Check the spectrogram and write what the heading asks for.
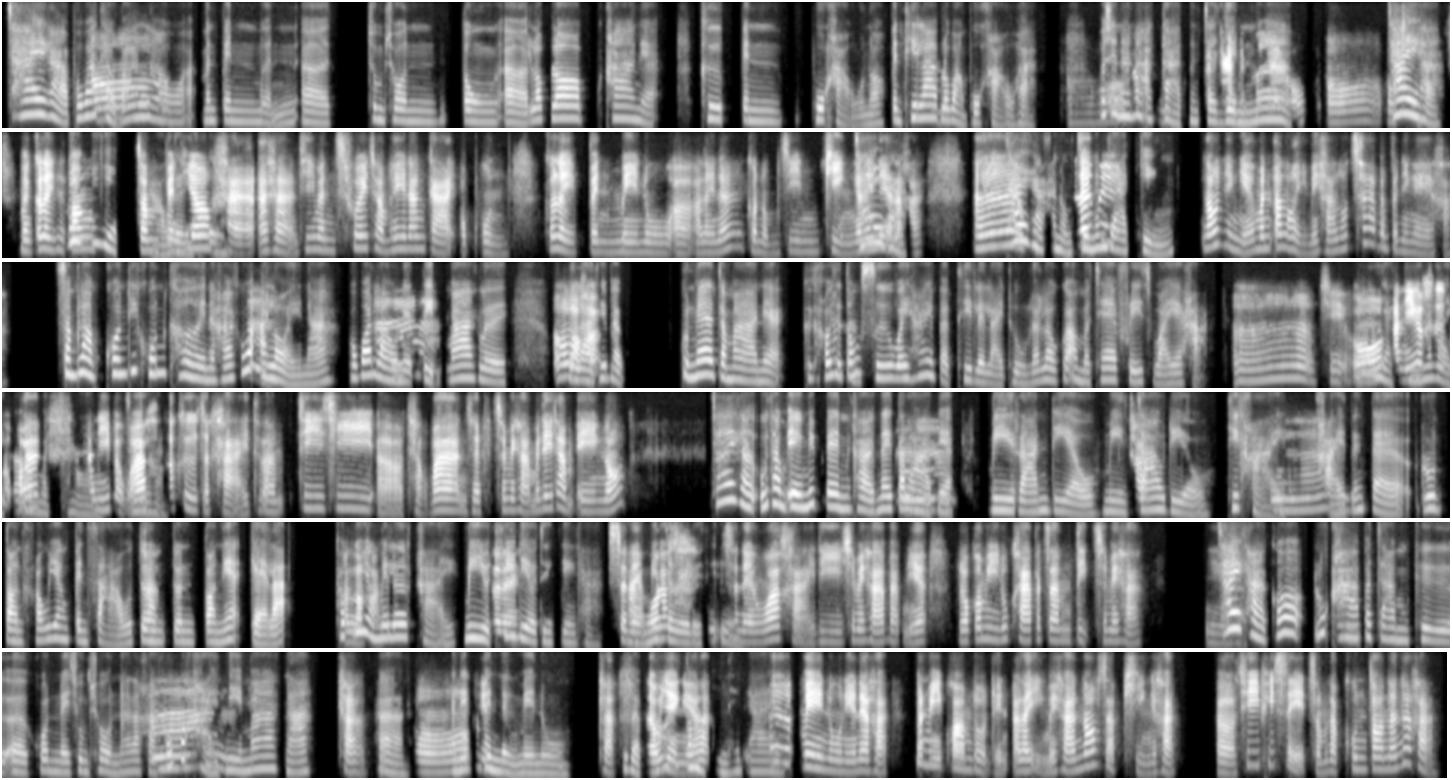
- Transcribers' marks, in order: none
- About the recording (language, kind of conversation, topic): Thai, podcast, เมนูโปรดที่ทำให้คุณคิดถึงบ้านคืออะไร?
